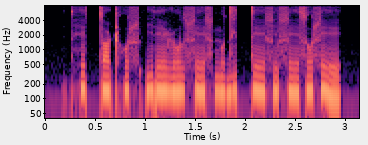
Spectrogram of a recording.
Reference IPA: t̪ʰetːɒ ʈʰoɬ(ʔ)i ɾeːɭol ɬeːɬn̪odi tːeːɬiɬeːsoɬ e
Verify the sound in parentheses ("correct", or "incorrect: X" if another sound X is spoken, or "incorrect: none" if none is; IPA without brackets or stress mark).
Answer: correct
